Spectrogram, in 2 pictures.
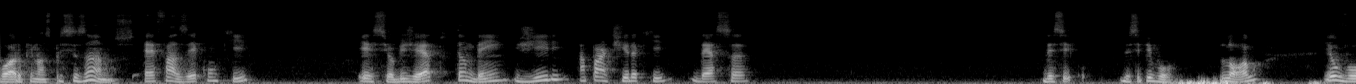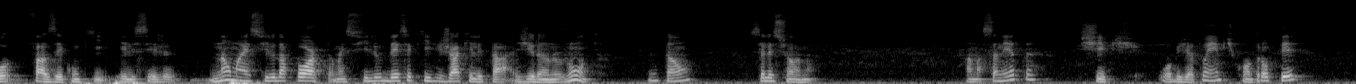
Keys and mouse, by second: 0.4 middle click, 1.4 shift+middle click, 2.9 click, 15.9 ctrl+middle click, 16.0 ctrl+middle click, 17.5 click, 18.8 click, 19.2 r, 20.9 click, 24.1 shift+click, 26.0 ctrl+p.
